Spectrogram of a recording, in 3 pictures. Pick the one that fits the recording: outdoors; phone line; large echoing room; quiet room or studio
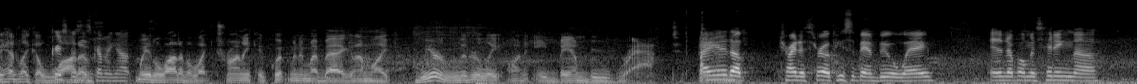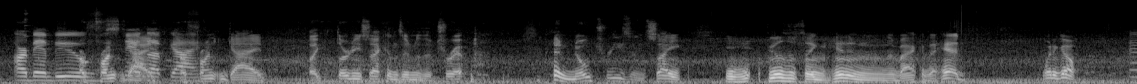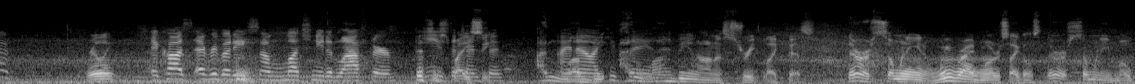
outdoors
